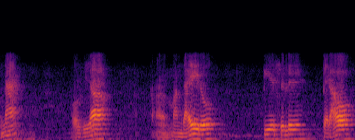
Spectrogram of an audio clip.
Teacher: la caída de la D intervocálica, es muy típica del andaluz en general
